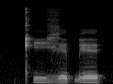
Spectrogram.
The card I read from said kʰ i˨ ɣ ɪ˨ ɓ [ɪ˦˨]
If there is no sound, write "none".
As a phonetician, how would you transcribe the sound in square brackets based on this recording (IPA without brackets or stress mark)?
ɪ˦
